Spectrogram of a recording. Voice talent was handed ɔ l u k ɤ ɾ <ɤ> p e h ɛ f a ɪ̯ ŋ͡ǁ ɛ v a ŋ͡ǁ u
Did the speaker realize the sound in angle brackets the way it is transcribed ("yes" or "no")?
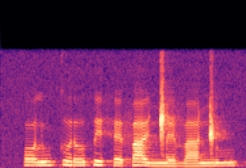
yes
